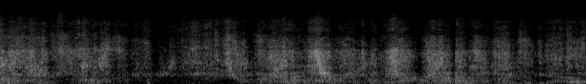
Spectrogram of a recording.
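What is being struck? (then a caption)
Thin cardboard sheet. A thin, flat brown piece of cardboard about a hand-length long, held in the hand, is rubbed and scratched with fingertips and nails. The result is a steady dry scraping and rustling with a midrange emphasis and a bright edge, rising and falling with each stroke.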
